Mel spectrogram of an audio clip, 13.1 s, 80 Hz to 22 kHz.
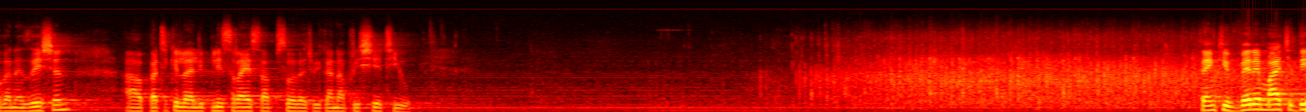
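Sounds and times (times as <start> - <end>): faint low hum: 0.0 - 13.0
audience applauding: 7.6 - 13.0.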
